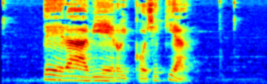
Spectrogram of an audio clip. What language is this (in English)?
South Ucayali Ashéninka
